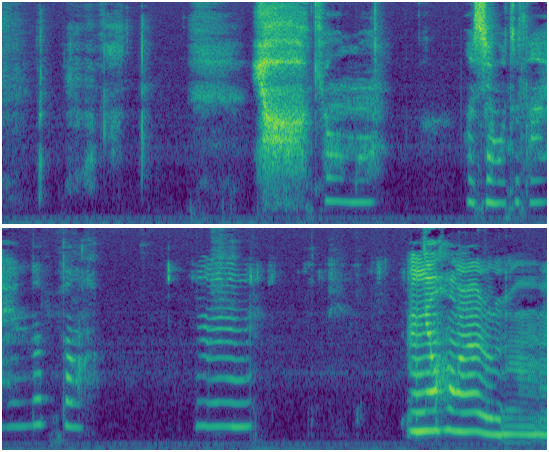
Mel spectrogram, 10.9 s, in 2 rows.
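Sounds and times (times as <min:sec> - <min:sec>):
speech: 0:04.7 - 0:06.4, 0:07.4 - 0:08.1, 0:09.4 - 0:10.8
chewing rice and katsudon pork cutlet rice bowl: 0:07.0 - 0:09.5.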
